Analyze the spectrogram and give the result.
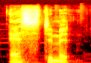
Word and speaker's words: estimate: Mas é estimate a pronúncia. Porque o verbo to estimate, que é estimar, é orçar, é calcular. Aí sim, estimate. Estimate. Estimate é o orçamento.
